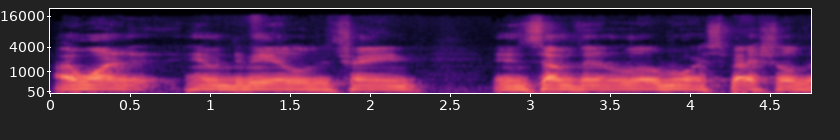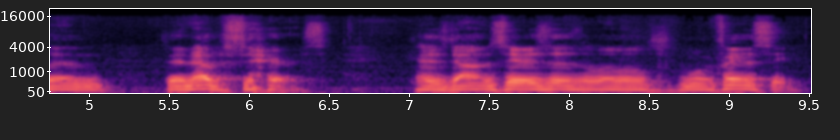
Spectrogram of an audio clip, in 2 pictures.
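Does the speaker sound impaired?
Yes: Parkinson's disease; symptoms said less severe than another Parkinson's patient's.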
